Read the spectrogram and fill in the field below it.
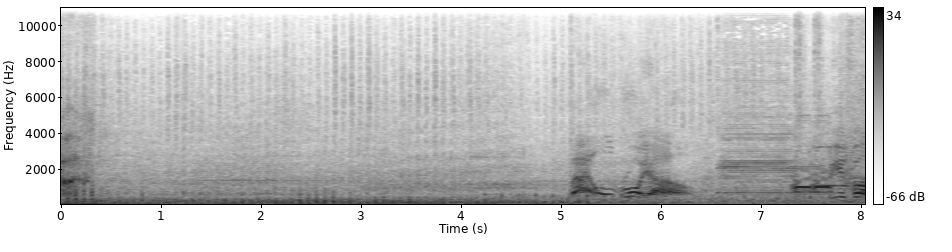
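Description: Helicopter rotors thump steadily close by.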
